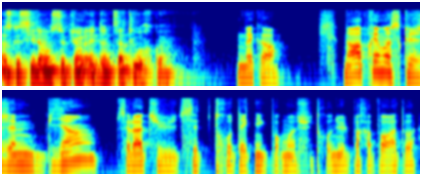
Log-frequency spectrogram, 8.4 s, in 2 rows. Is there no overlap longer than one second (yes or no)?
yes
